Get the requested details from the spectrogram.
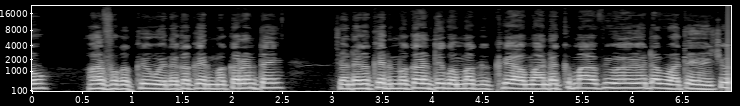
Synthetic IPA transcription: ha˦ɾfa˨ka˨ki˦wi˨da˨ka˦k̬i˦ɗi˨ma˦ka˦ɾa˦nta˦i˦ | t͡ʃa˨nda˨ka˦ki˦ɗi˨ma˦k̬a˦ɾa˦nt̬a˦i˦ɡʷa˨ma˦k̬i˨ki˦ja˨ma˨nda˦ki˦ma˦pi˦wa˦jo˦da˦ba˨ba˨ta˨hi˨nt͡ʃi˦

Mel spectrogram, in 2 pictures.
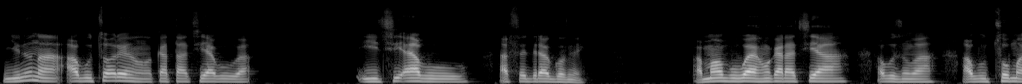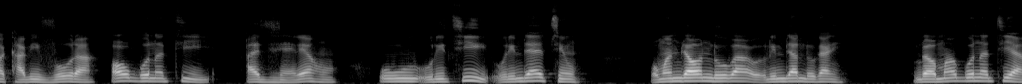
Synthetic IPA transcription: n̩˦d͡ʒi˦nũ˦na˨a̰˨bu˧t͡so˦ɾe˦hõ˧ka˧ta˧t͡ʃi˦a˧bu˦ba˦ | i˦t͡si˦a˦a˦bu˧ | a̰˨fe˦de˦ɾa˦ɡo˧vme˨ | a̰˨mːa˦bu˧ba˦i˨ɦõ˦ka˧ɾa˧t͡si˦aː˦˨ | bu˧zũ˧ba˧ | a̰˨bu˧t͡so˦ma˧ka˨bi˧˨vo˨˦ɾa˨a˦ɡo˦na˧ti˦ | a˨zẽ˨ɾe˦ɦõ˧ | u˧wu˦ṵ˨ɾi˧t͡si˦ṵ˨ɾi˧˦m̩˦bʲa˦i˦t͡sĩ˧u˨ | o˨ma˦m̩˦bʲa˦u˦n̩˦do˦ba˦u˨ɾi˦˧m̩˦bʲa˦n̩˦do˨˧ka˦nĩ˨ | u˨m̩˨bʲa˨o˨ma˦ɡo˦na˧ti˦a˨

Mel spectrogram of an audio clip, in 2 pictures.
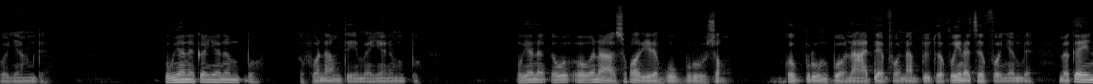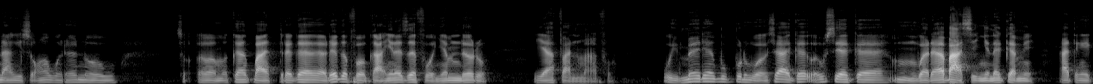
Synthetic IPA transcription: o˨ɲe˦m̩˦de˦ | u˦ɲe˦ne˦ke˦ɲe˦ne˦ŋ͡m̩˦k͡po˦ | a˨fo˨a˦na˦m˦te˨i˨mḛ˨ɲe˦ne˦ŋ͡m̩˦k͡po˦ | u˦ɲe˦n˦na˨a˨su˦ka˨ɾi˨ɾe˦m̩˦ku˦k͡pu˦ɾu˦˨so˦ŋ | ko˦k͡pu˦ɾu˦˨ŋ͡m̩˦k͡po˦a˨na̰˨ŋa˨te˦a˨fo˨˦a˦na˨m˨to˨fo˦e˦ne˦se˦a˨fo˨e˨ɲe˦mn̩˦de˦˨e˨˦ke˦i˦na˨ki˨so˨ŋa˦we˨ɾe˦no˨o˨wu˦˨ | ke˦a˦k͡pa˨tɾe˦ke˦˨de˦k̬e˦˨fo˨ka˨ɲe˦ne˦s̬e˦˨fo˨a˨ɲe˦mn̩˦de˦o˦ɾo˨ | i˦ja˦a˦fa̰˨n˨ma̰˨fo˨ | ṵ˨ji˨me˦de˦a˦ɡ͡bu˦k͡pu˦ɾŋ͡m̩˦˨e˨se˦˨˦u˦se˦ke˦˨˦wʷe˨ɾa˦ba˨si˨ɲɨ˦ne˦ke˦a˨mi˦ | a̰˦˨tɨ˦ŋi˦

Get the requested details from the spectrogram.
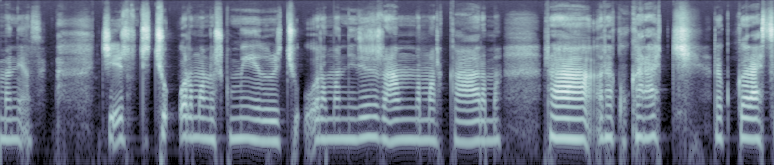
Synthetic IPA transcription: ma˧nja̰˧sḁ˨kt͡ʃi˧t͡ʃi̥˧t͡ʃu˦ɾa˧ma˧lo˧ʃku˧mi˧d̪u˧ɾi˧t͡ʃu˨ɾa˧ma˧ni˧ɾi˦ɾa˧nɾa˧ma˧ɾka˧ɾa˧ma˧ɾa˧ɾa˧ku˧ka˧ɾa˦t͡ʃɾa˧ku˧ka˧ɾa˧t͡ʃs

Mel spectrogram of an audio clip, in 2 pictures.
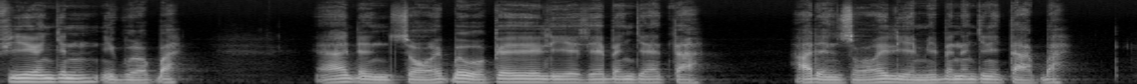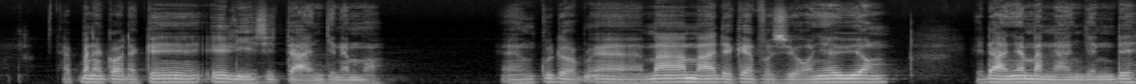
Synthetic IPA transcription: fi˦ɣe˦ɲ̩˦d͡ʒi˦nḭ˨ɡʷo˨ɾa˨k͡pa˦ | a˨˦de˨n̩˨so˨e˦k͡pe˦wo˨ke˦e˦li˨e˦˨s̬e˨˦be˦n̩˦d͡ʒi˦na˦ta˦ | a̰˨˦de˨n̩˨so˨ɣe˦li˨e˨mi˨e˨˦be˦ne˦ɲ̩˦d͡ʒi˦ni˦ta˨a˨k͡pa˦ | a̰˨k͡pa˦ne˦ko˦a˨de˨ke˦ḛ˦li˨e˨˦s̬i˦ta˨ɲ̩˦d͡ʒi˦na˨mo˨ | ŋ̩˦ku˦do˨kma˦a˦ma˨a˦de˨ke˦a˨fo˨sjo˨ɣa˨ɲe˦a˦wjo˦ŋ | e˨da˦ɣɲe˦a˦ma˨nːa˨ɲ̩˦d͡ʒi˨nn̩˦de˦

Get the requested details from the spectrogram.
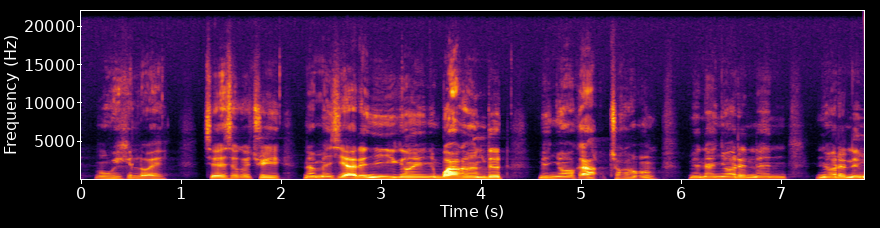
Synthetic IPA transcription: me˨wi˦ki˦lo˨i˦ | t͡ʃe˦s̬o˦ko˦t͡ʃʷi˨ | na˦me˦nʃ̬i˨ja˨ɾe˨ɲi˦ji˦ɡa˦ŋ˦i˦ɲi˦bʷa˦ka˦ŋ˦n˦də˦t | me˦ɲo˦ka˦t͡ʃo˨ka˦ŋo˦ŋ | me˦na˦ɲo˦ɾe˨n˦ | ɲo˦ɾe˨ne˦

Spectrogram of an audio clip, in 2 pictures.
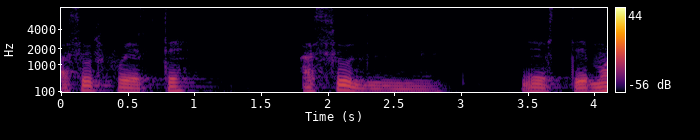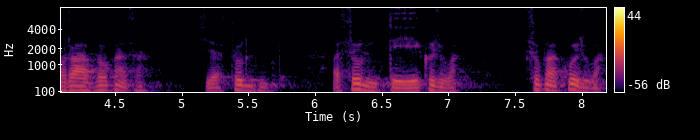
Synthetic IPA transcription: a˨˧su˦˨lfwe˧ɾt̪e˦ | a˨su˦˨l | e˨st̪e˨mõ˧ɾa˧ðo˦kã˦ʔsã˦ | t͡ʃi˧a˧˨su˦˨l | a˧su˦lnt̪e˨˦ku˦ʒu˧˨ã˧ | su˦kʷã˦˧kʷi˦˨ʒu˨ã˧

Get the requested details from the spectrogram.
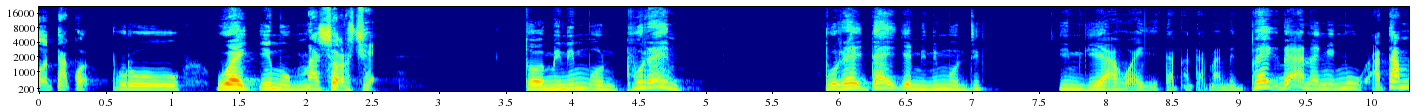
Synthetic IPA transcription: o˨ta˨ko˨t̚pu˦ɾu˦ | wa˦˨i˦mu˨ma˨sɔ˨ɾt͡ʃɛ˨ | to˨mi˨ni˦mːo˨npu˦ɾe˦i˦m | pu˦ɾe˦ta˦i˦d͡ʒa˨mi˨ni˦mːo˨ndi˦p̚ | i˨mɡi˦ja˦˨hwa̰˨d͡ʒi˦ta˨ma˨ta̰˨ma̰˨mi˨npa˦kda˦a˨na˨ŋi˦mu˦a̰˨ta˦m

